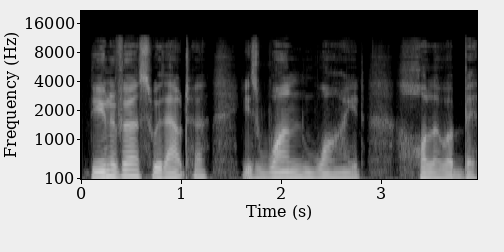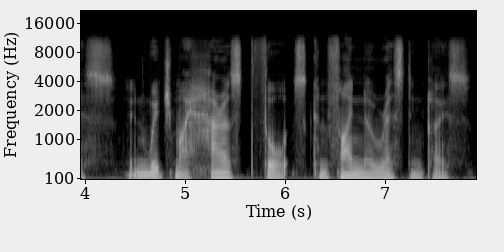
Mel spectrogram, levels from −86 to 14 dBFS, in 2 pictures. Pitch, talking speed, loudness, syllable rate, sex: 105 Hz, 145 wpm, -21 LUFS, 4.5 syllables/s, male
